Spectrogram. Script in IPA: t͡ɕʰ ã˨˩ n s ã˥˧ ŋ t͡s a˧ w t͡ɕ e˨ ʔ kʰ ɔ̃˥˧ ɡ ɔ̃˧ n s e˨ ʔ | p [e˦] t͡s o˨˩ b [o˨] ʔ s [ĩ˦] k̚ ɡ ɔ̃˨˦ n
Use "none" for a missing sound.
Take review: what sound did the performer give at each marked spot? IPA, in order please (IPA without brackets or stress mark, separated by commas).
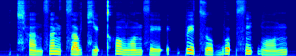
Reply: e˥˧, o˦, ĩ˦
